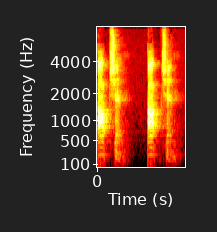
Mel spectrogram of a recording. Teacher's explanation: I'm almost saying the P, ending the mouth as if I were about to say the P, but then going right in the shin.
